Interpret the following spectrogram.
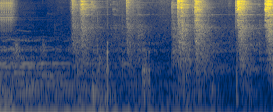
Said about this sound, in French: Ensuite, la dominatrice ouvre une grande cage pour gros chiens.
